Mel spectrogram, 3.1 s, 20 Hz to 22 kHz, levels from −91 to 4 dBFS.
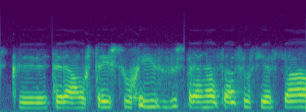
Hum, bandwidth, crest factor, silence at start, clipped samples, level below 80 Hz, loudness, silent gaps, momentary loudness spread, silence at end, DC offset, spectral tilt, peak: none; 4.3 kHz; 12 dB; 0.15 s; under 0.1%; -52 dBFS; -13 LUFS; none; 4 LU; 0 s; under 0.1%; -8.5 dB/octave; 0 dBFS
